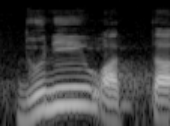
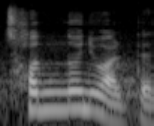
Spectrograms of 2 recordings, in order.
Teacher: 우리 국어는 첫 음절에서 길게 소리 나는 것이 원칙인데 둘째 음절 이하라고 하면 자동 짧은 소리 되는, 그래서 눈이 왔다 할 때 눈은 길기지만 첫눈이 왔을 때 첫눈은 짧게 발음한다는 사실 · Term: 장음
